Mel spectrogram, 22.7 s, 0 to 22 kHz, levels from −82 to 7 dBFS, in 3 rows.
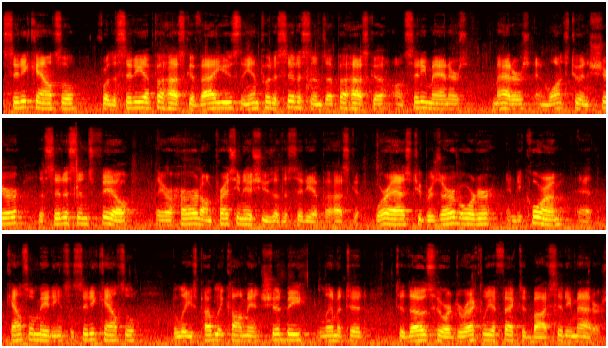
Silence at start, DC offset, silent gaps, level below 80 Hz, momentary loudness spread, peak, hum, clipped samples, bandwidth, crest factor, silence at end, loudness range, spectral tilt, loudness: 0 s; under 0.1%; none; -40 dBFS; 10 LU; -4 dBFS; none; under 0.1%; 16 kHz; 18 dB; 0 s; 3 LU; -6 dB/octave; -22 LUFS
